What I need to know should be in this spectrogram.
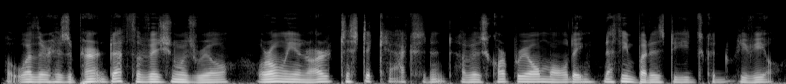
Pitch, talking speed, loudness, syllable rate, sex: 115 Hz, 185 wpm, -18 LUFS, 5.1 syllables/s, male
